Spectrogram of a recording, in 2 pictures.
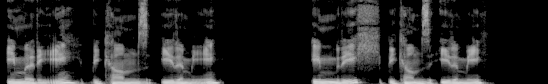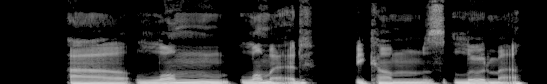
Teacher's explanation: the R or L is transplanted sometimes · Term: metathesis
